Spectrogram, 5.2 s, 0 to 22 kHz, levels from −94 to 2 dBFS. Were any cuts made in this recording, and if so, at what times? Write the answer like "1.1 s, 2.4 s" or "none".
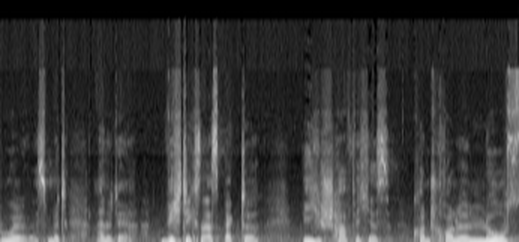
4.1 s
